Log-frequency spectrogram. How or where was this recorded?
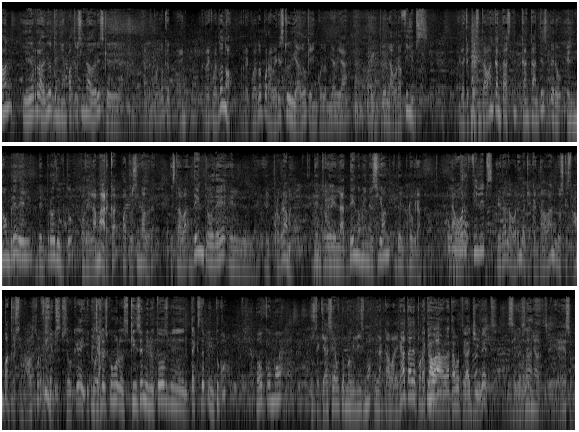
busy venue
